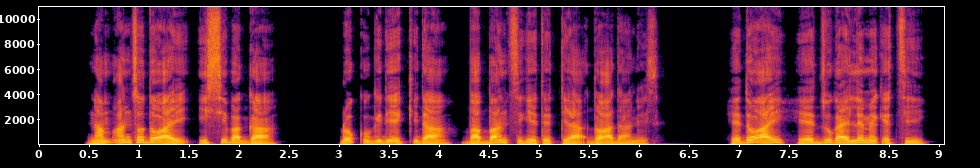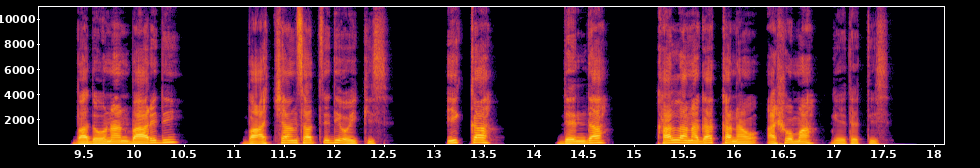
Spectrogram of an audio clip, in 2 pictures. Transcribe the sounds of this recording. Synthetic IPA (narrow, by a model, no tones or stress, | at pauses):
nɐmʔɐnt͡sɔd̪ɔʔɐjɪsːɪbɐɡːaː | ɗɔkʼːʊɡɪd̪ɪɛkʼːɪd̪abɐbːɐnt͡sːɪɡe̞ːt̪ɛt̪ːɪja̰ːd̪ɔʔɐd̪aːne̞̰ːs | hɛd̪ɔʔɐjhe̞ːd͡zːʊɡɐjlːɛmɛkʼɛt͡sːi | bɐd̪o̞ːnɐnbaːɾɪd̪ɪ | bɐːt͡ʃːɐnsɐt͡sʼːɪd̪ɪɔjkːɪs | ʔɪkːɐ | d̪ɛnd̪ɐ | kɐlːɐnɐɡɐkːɐnɐwɐʃɔmɐɡe̞ːt̪ɛt̪ːɪs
